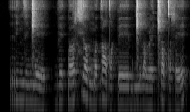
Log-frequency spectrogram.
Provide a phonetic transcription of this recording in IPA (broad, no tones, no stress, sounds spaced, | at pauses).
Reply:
r i ʎ n z i ŋ͡ǁ e | b eː k͡p ʌː ɬ ɕ ʌː ŋ͡m ʌ ɡ ʌː dˤ a k͡p eː b ŋ͡ǁ i l a lˠ ɭ e ǁ i ʎ dˤ i ɬ e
